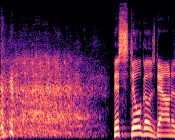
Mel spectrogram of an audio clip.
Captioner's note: laughter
